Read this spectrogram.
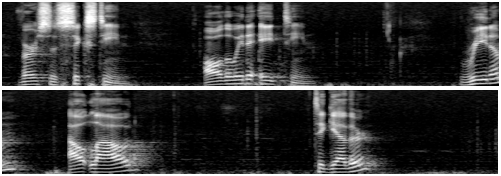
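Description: A man speaks into a microphone over a loudspeaker in a large room, in short phrases with pauses.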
